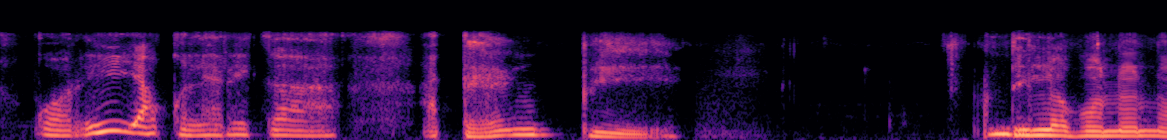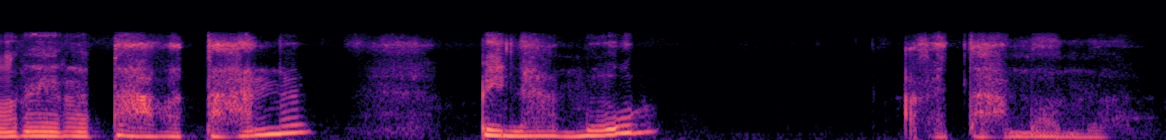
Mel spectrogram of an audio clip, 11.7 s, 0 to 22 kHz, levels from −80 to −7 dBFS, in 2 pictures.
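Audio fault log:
throughout, Opus compression: the speech sounds muffled and hoarse, with heavy codec damage and nothing above about 8.4 kHz. This points to a low bitrate around 12 kbps, likely pushing the encoder into its SILK speech mode, which codes only a wideband range and roughens tone.
2.33–11.67 s, section at the wrong speed: from 2.33 s to the end the speech turns deep and slow, dropping about five semitones. That section plays at 0.732 times its recorded speed, likely from being fitted to the wrong clock, so pitch and pace fall together.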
